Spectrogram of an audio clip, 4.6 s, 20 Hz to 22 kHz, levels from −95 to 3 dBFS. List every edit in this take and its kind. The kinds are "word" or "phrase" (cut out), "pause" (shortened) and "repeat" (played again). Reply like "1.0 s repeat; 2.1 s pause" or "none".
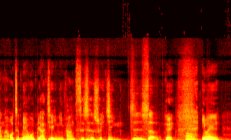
3.2 s pause

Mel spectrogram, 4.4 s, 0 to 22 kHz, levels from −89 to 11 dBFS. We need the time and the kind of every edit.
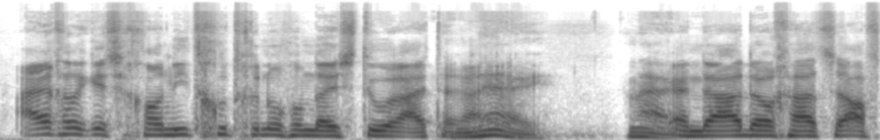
none

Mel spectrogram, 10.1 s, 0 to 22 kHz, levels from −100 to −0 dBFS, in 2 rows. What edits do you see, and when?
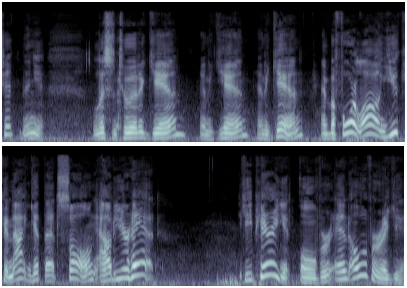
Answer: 3.9 s pause; 8.0 s word

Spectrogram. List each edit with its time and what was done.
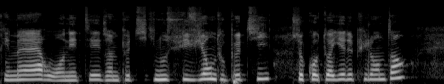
1.0 s word; 1.4 s word; 2.1 s word; 2.9 s word

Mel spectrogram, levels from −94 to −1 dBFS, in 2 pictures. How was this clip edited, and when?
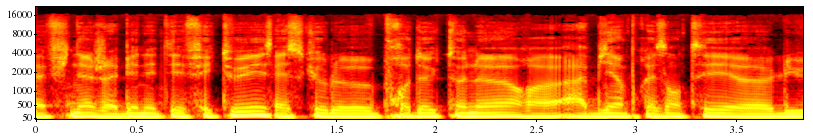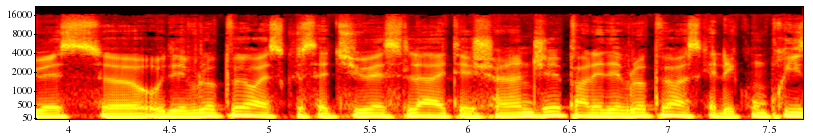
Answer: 1.2 s word

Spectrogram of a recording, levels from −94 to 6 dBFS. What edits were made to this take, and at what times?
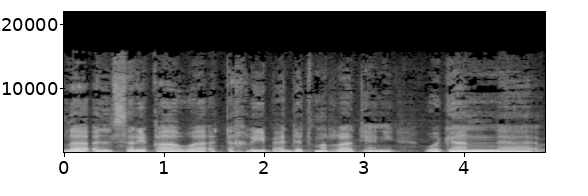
none

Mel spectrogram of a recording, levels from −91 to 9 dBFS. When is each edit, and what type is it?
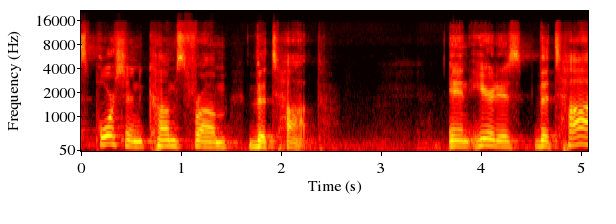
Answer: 1.6 s pause

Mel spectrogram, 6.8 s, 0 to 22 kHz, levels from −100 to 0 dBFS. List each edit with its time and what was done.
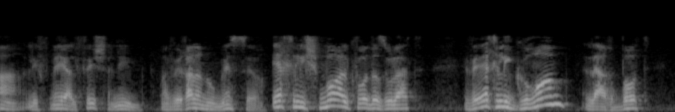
1.5 s pause; 2.7 s pause; 5.7 s pause

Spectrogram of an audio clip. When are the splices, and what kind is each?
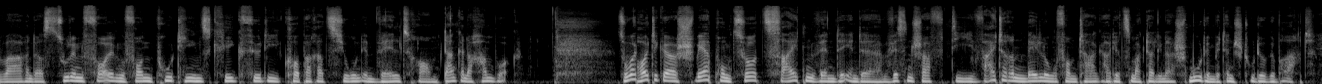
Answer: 6.4 s word

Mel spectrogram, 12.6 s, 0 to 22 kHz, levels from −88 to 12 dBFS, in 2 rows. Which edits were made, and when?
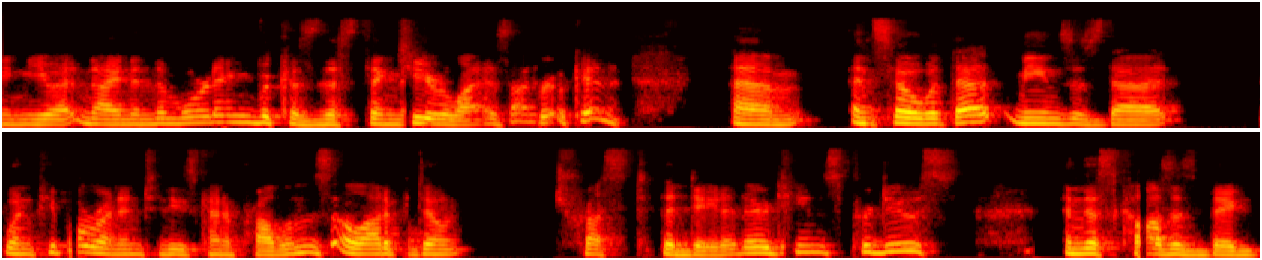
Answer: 2.0 s word; 2.6 s word; 4.1 s pause; 6.3 s word; 8.3 s word; 10.2 s word

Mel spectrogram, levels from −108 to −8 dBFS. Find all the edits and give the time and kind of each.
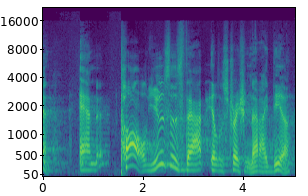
1.3 s pause

